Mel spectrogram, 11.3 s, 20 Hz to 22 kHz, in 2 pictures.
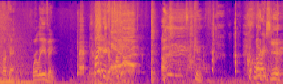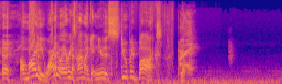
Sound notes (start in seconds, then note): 1.9 electronic beeping; 3.6 laughing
